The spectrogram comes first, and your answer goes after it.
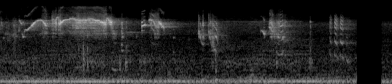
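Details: Big baby monkey crying loudly for milk and grooming from its mother, giving a long thin high-pitched wail that breaks into shorter squeaky cries, over a steady low hum.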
